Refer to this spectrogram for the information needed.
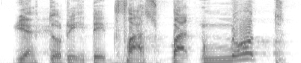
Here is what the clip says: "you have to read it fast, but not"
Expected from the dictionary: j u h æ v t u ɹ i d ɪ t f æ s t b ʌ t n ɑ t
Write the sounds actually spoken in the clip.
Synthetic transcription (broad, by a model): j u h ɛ f t u ɹ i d ɪ t f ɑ s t b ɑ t n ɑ t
